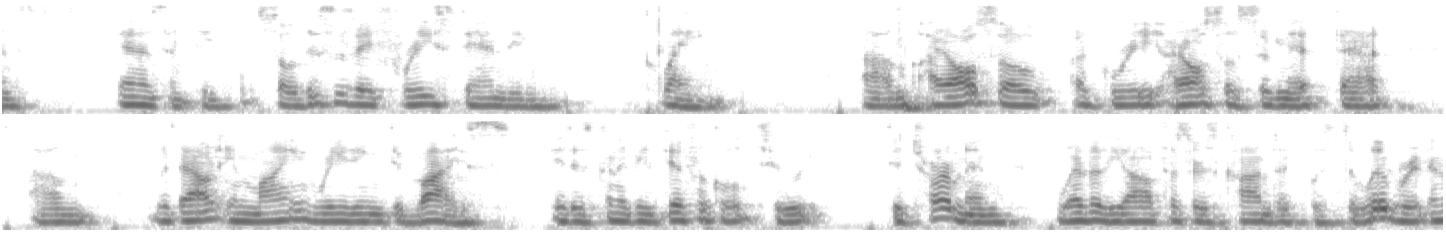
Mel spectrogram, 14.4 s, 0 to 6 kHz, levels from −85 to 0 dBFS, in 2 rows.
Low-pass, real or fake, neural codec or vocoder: 5.4 kHz; fake; codec, 16 kHz, 16 kbps, FunCodec, trained on LibriTTS, 50 frames a second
